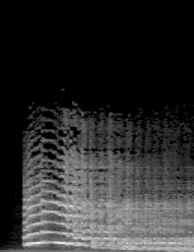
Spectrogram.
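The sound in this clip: A voice imitates a horse neigh: a single loud whinny opens on a high, quavering tone, then breaks into a rough, breathy trail that holds steady to the end, with no other sounds around it.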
